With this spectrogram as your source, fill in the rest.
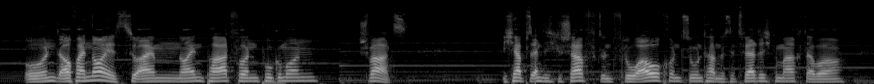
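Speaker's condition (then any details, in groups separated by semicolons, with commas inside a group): No condition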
